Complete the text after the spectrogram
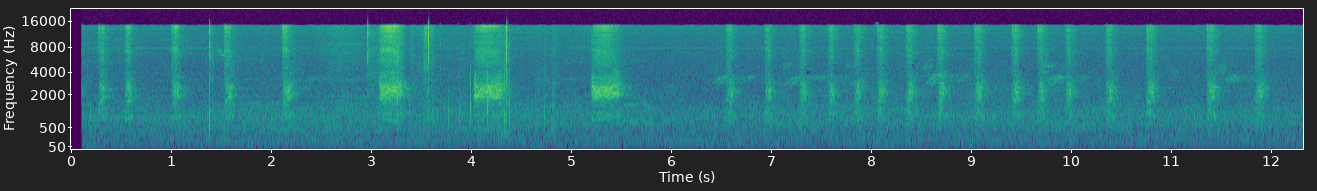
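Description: A squirrel gives harsh, quacking calls over a steady run of short, clicking barks.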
